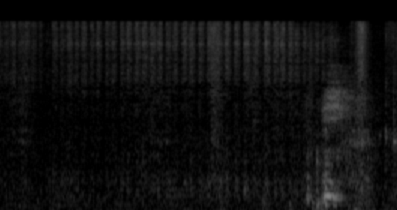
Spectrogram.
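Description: Felt-tip marker hatching on paper: faint, quick scratching strokes, several a second. A short louder sound comes about four seconds in.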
